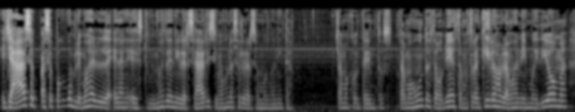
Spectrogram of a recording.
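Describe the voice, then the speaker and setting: A woman's voice: sits low, quick pace. A woman, a guest telling stories in a casual interview and acting out the voices of the people she quotes. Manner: animated, acts out quoted voices.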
